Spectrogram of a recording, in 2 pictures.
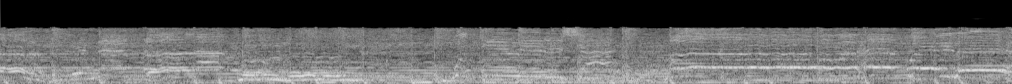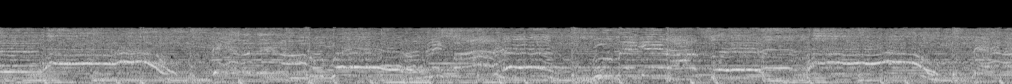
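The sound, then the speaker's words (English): A loud, dense live rock performance for The Tube TV show on Channel 4, with driving drums and guitars, a strained, shouted vocal line soaring over the top, sustained and energetic throughout. “So he was screaming it out there quite well.”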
